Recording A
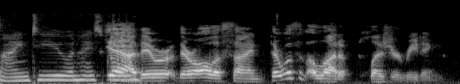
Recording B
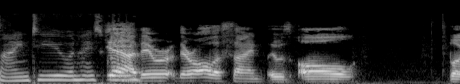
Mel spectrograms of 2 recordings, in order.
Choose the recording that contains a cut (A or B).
B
